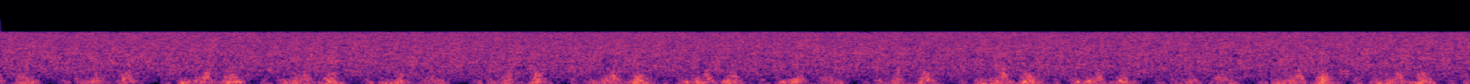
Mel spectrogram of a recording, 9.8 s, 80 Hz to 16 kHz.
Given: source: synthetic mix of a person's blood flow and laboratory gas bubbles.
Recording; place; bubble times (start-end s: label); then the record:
Doppler ultrasound of blood flow; precordium
no bubbles
From the record:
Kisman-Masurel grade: 000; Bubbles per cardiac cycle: 0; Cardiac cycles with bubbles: 0%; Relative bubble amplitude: no bubbles discernible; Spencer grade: 0 (complete lack of bubble signals)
